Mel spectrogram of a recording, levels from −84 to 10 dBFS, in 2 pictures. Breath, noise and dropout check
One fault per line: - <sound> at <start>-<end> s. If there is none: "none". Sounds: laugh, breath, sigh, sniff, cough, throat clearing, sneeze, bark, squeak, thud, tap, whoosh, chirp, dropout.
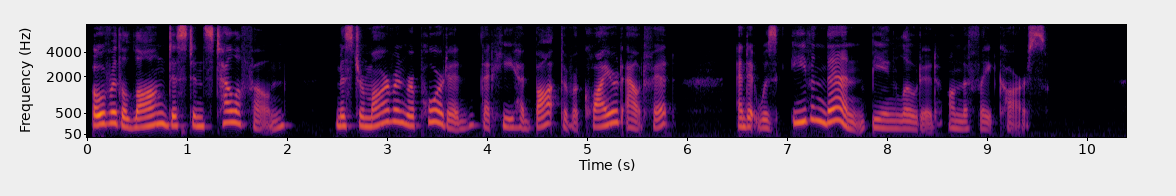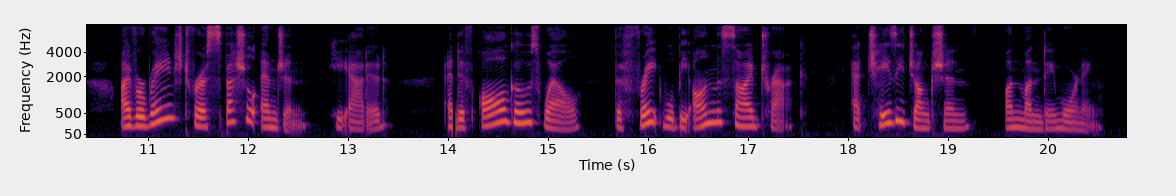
- dropout at 14.0-14.1 s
